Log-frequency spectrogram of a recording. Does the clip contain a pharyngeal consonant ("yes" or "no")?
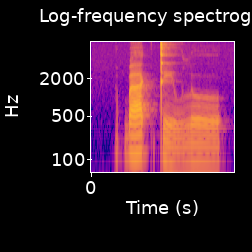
no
